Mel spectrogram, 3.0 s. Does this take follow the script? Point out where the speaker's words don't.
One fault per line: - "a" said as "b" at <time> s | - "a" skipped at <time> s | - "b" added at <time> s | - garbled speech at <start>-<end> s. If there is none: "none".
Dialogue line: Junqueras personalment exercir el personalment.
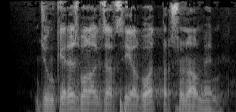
- "personalment" said as "vol" at 1.0 s
- "vot" added at 1.8 s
